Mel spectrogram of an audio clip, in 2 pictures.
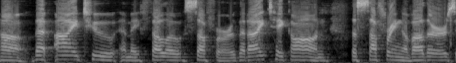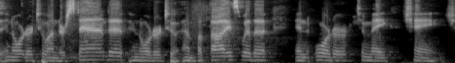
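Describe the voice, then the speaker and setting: On a very clean recording with a silent background, a woman with a very deep, low pitch and a bright, sharp tone speaks at a fairly slow pace with ordinary pitch variation. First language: Urdu. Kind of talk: prepared talk at a workshop.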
